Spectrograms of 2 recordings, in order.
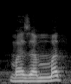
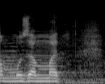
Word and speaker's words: مذمت: وہ لفظ ہے مذمت۔ مذمت ٹھیک تلفظ ہے، لیکن آپ نے جو سنا ہوگا وہ ہوگا مذمت۔ مثلاً وزیر اعظم نے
